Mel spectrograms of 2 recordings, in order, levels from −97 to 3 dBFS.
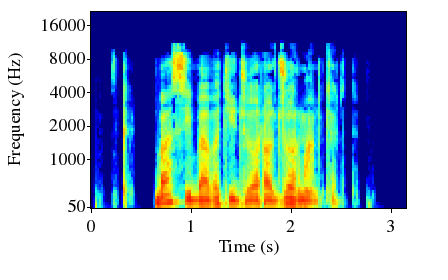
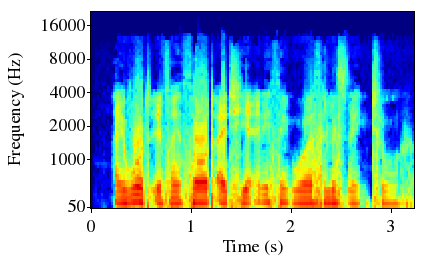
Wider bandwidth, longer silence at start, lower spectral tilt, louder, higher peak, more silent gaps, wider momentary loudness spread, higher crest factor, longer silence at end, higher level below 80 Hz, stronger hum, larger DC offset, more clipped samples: first, 11.5 kHz vs 9.6 kHz; about the same, 0.3 s vs 0.25 s; second, -5.5 dB/octave vs -8 dB/octave; about the same, -14 LUFS vs -12 LUFS; about the same, 0 dBFS vs 0 dBFS; first, 0.49-0.62 s vs none; first, 18 LU vs 12 LU; about the same, 16 dB vs 12 dB; first, 0.7 s vs 0 s; second, -40 dBFS vs -34 dBFS; neither; neither; neither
